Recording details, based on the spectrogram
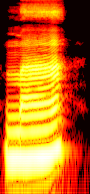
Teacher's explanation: For example, Ma, meaning horse, is in the high tone because the word Ma has one syllable that begins with a low-class consonant Ma and has the tone mark Mai To.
